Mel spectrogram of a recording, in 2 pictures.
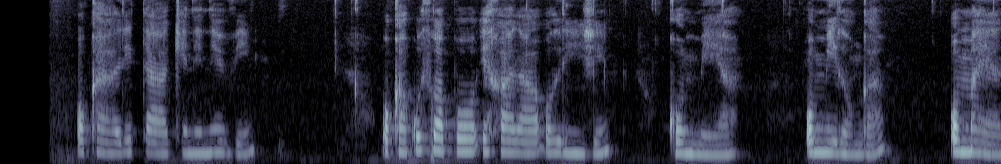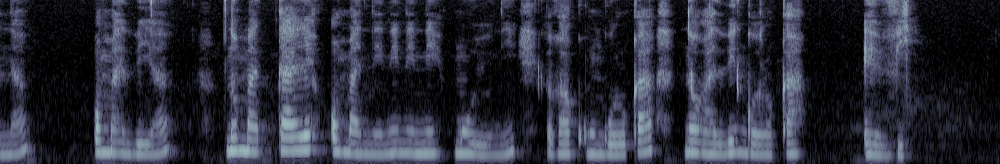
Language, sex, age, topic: Oshiwambo, female, 18-24, agriculture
